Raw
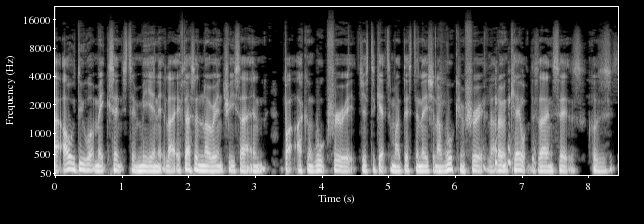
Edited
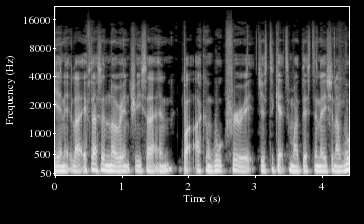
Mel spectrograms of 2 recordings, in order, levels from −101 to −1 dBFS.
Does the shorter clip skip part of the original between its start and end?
yes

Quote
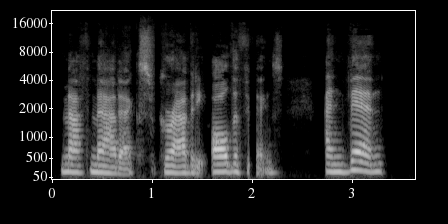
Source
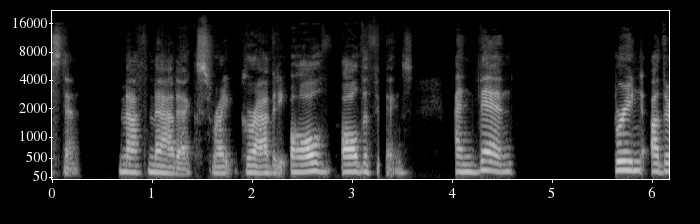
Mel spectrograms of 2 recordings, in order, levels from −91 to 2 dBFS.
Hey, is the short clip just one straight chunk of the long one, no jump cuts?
no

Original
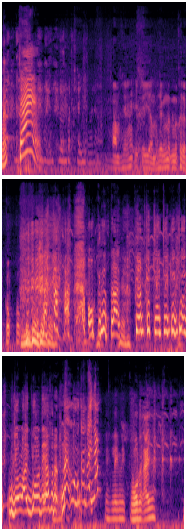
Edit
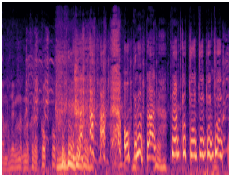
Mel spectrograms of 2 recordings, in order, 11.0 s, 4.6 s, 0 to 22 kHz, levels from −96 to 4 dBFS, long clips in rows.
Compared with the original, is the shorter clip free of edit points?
yes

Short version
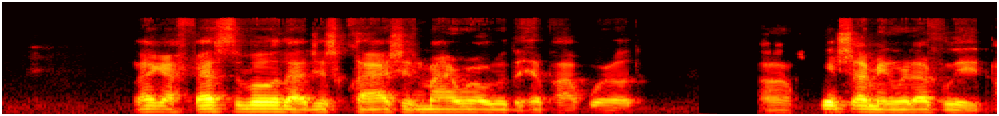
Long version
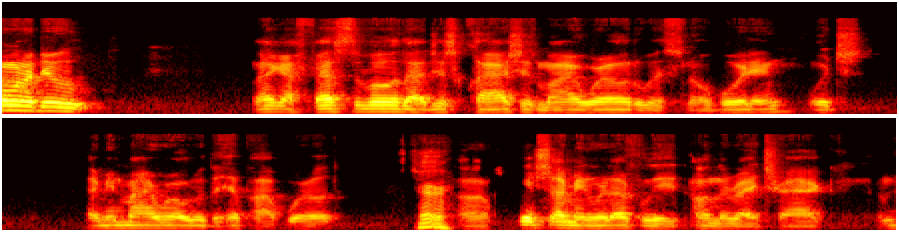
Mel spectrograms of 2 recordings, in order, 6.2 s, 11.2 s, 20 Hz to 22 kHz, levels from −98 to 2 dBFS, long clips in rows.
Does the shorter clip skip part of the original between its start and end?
yes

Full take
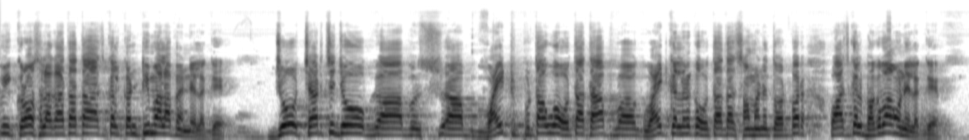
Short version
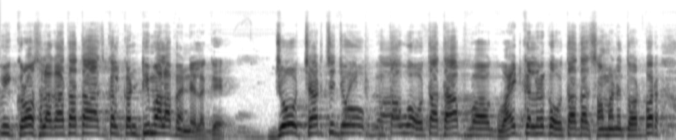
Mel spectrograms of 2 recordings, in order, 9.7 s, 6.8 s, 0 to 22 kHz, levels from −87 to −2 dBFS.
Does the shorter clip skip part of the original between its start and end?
yes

